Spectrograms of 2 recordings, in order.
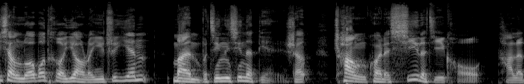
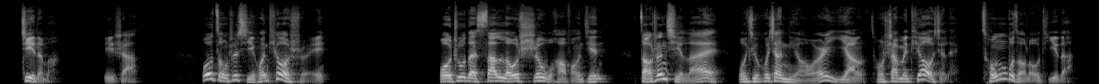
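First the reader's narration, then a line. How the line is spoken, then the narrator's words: Thin-lipped smiling. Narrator (Chinese): 咧着薄薄的嘴唇微笑着说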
